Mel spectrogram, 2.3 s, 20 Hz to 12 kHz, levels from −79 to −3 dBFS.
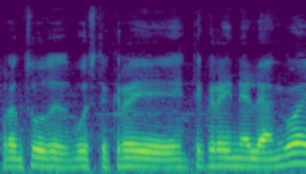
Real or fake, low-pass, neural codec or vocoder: real; 10.8 kHz; none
